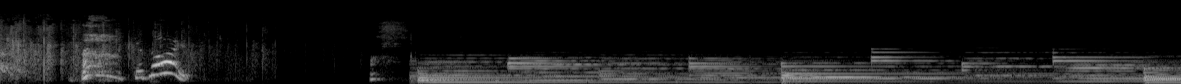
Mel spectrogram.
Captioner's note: applause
